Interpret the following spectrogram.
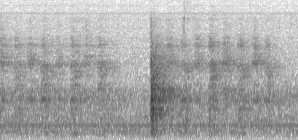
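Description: A scratch-off lottery ticket being scratched by hand, its coating rasped away in quiet scraping strokes, with one sudden louder burst about a second in.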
